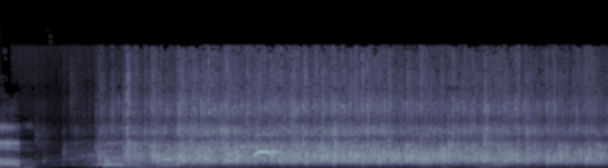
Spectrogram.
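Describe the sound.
A short spoken phrase gives way to a sustained burst of audience applause, a dense wash of clapping lasting several seconds while a voice briefly carries on underneath.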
